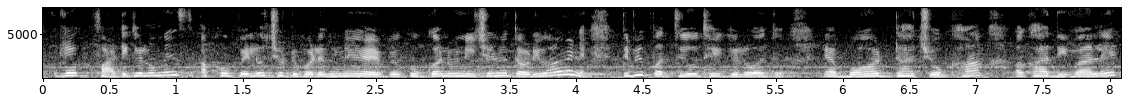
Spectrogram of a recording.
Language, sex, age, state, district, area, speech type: Gujarati, female, 18-30, Gujarat, Valsad, rural, spontaneous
